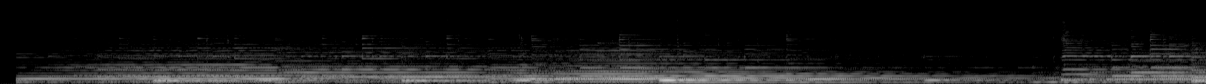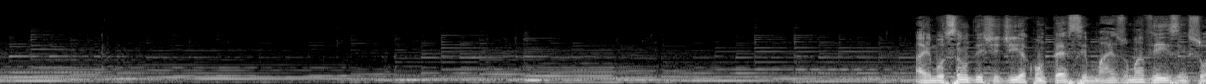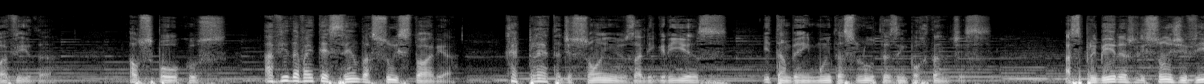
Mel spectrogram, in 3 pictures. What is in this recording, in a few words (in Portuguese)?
irmao masc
